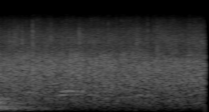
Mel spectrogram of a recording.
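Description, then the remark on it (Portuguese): A church audience applauding at the pastor's urging during an altar call as more people come forward, a steady wash of many hands clapping at an even, fairly loud level throughout, with no voices standing out. “Vamos aplaudir mais, aplaude mais, igreja, aplaude mais.”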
